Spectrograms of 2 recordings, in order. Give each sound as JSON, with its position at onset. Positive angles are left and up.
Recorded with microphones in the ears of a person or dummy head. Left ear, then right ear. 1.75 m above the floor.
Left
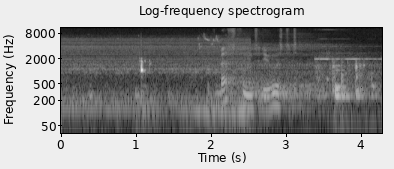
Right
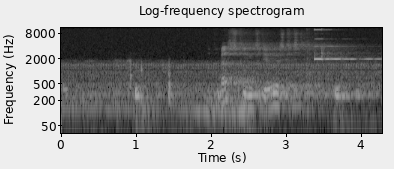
{"t": 2.0, "sound": "a man speaking", "side_deg": 35, "distance_m": 0.9}
{"t": 3.3, "sound": "a microwave", "side_deg": -50, "distance_m": 0.9}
